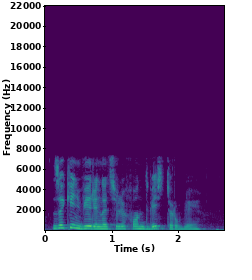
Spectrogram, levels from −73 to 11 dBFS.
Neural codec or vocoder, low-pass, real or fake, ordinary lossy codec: none; 7.2 kHz; real; AAC, 48 kbps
